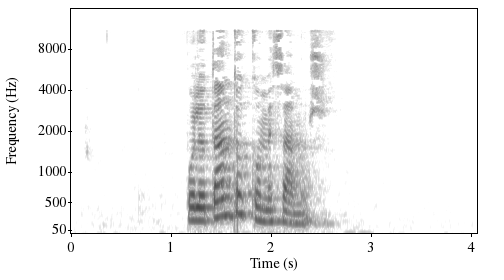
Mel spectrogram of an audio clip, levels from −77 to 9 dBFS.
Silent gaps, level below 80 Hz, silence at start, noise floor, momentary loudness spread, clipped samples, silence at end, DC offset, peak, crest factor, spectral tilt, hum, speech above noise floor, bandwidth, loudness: none; -66 dBFS; 1.15 s; -71 dBFS; 16 LU; under 0.1%; 1.5 s; under 0.1%; -8 dBFS; 20 dB; -4 dB/octave; none; 47 dB; 12 kHz; -25 LUFS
